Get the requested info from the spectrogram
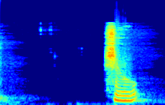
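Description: Speech only: an elderly man lecturing in Chinese, pausing and then speaking one word about one and a half seconds in.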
